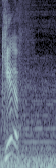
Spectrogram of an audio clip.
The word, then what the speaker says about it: GIF: sound I'm saying that specifically in GIF it is hard and it will always be hard just like me Mo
